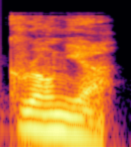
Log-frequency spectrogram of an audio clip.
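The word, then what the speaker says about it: Gráinne: "Well," I said, "in Ireland, it's usually pronounced something like Gronia."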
